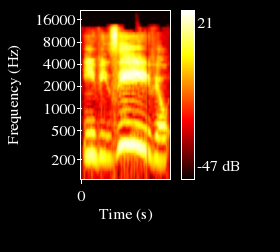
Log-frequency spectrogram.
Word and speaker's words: invisível: Qual é a sílaba tônica de invisível invisível Isso aqui é uma paroxítona termina com l l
